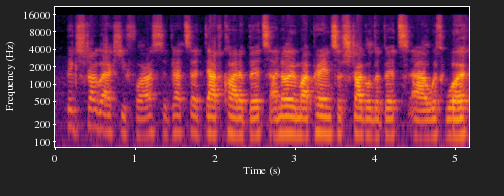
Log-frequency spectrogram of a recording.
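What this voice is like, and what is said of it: South African accent. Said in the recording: “is South African. The accent gives it away.”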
